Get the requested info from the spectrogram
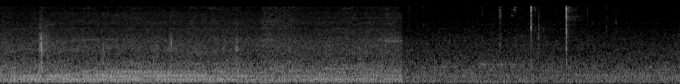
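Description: Steady road-traffic and engine hum, with some low steady tones in it. About four seconds in, it cuts abruptly to a quieter hum, and two sharp clicks follow a second or so later.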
